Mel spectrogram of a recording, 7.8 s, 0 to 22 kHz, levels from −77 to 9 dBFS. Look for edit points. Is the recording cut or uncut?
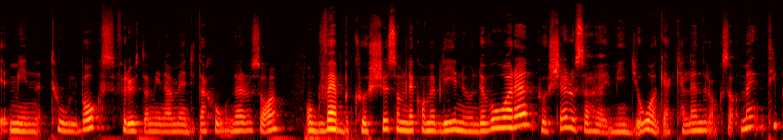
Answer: uncut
